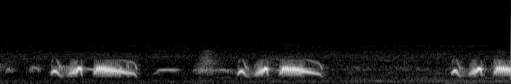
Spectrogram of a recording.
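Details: Decoy spotted dove's 'thúc gù' calling with a keen, sharp voice: paired quick upswept notes lead into a long, mellow descending coo, repeated twice, then a third phrase starts.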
